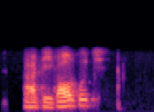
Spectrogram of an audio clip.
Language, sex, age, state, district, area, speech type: Hindi, male, 18-30, Madhya Pradesh, Betul, rural, conversation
